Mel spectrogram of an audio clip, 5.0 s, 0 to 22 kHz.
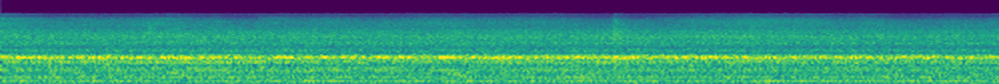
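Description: Steady running noise inside a JR 211 series electric train carriage under way: an even rumble and hiss with a constant high whine.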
